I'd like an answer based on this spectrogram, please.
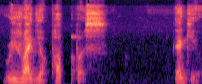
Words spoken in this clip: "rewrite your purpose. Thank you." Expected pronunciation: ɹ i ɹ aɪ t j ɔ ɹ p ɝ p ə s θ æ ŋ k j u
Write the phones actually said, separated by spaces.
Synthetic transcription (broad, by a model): ɹ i ɹ aɪ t j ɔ p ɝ p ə s t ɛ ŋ k j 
